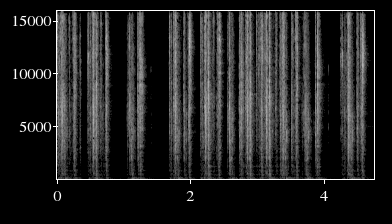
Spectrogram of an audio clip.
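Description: Fingertips tap steadily on the keys of a vintage, hollow metal 1950s typewriter. Each key strike gives a sharp, bright mechanical clack over a low, hollow thump that dies away quickly. The strikes come in quick runs with short pauses between them.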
